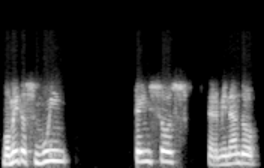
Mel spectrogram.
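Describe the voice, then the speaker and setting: A man's voice: high voice, slow, dry recording. A man from Brazil, a pastor, speaking candidly and directly to his listeners in a personal devotional talk. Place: home, video call. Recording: tinny phone-like online call audio.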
